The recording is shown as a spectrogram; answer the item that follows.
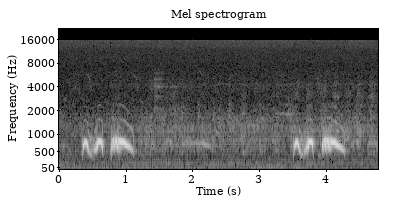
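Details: Decoy spotted dove calling to attract wild doves ('thúc gù', 'gáy gọi'): two phrases three seconds apart, each two quick short hoots followed by a longer, louder note that drops away at the end.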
